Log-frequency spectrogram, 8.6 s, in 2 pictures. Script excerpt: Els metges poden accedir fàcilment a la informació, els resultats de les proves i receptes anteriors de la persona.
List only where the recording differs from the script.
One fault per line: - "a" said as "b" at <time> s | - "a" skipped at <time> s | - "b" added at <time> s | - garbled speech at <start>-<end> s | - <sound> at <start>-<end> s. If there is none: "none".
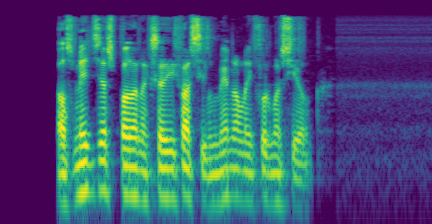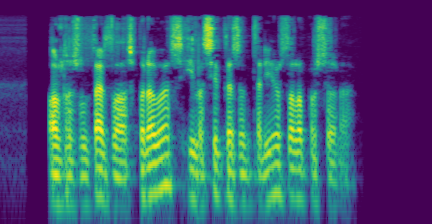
none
